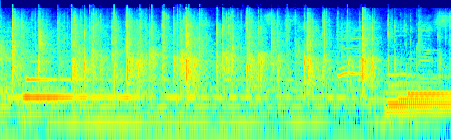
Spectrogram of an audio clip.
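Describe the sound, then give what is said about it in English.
An audience claps together for Jesus, a busy wash of overlapping hand claps that keeps going for a few seconds over a steady sustained organ or keyboard chord. “Clap for Jesus.”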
